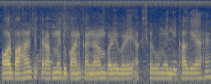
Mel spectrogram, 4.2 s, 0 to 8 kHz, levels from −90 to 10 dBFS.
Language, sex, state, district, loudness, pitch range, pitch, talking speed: Hindi, male, Madhya Pradesh, Katni, -19 LUFS, 135-145 Hz, 140 Hz, 210 wpm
